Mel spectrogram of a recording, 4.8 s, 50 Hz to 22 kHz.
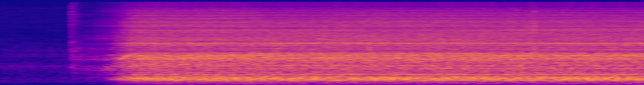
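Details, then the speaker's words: Riello oil burner on a direct-fired oil boiler that will not fire, with terminals 5–6 jumped for a call for heat. Only the motor runs, a steady airy whoosh with no flame, to check oil flow. A nozzle or carbon on the head is suspected. "I'm gonna turn the power on the calls for heat he'll run just the motors like a check the oil flow"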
